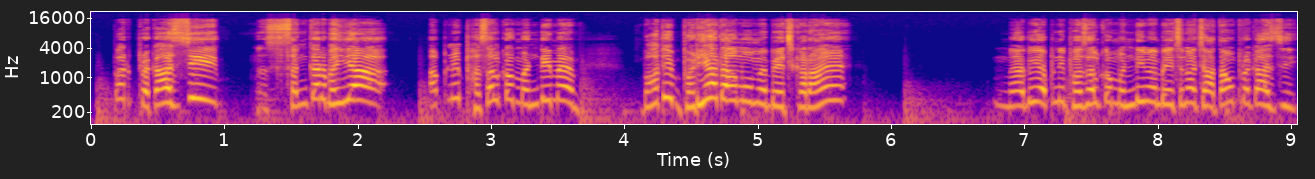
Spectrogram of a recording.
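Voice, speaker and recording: A man's voice: extremely high pitch, fairly even intonation, normal speed. A man playing an anxious, pleading poor farmer and deferential younger brother in a moral story. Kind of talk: Hindi moral story voice acting.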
